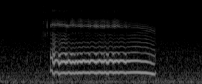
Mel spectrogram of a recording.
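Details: Miiko, a pet cat that gets angry when someone is about to sneeze, lets out a single drawn-out, even-pitched meow of roughly one second, ending with a slight downward slide; quiet room otherwise.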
